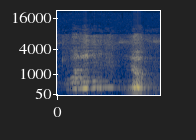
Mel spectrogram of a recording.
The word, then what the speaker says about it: অন্ন: যেমন অন্ন এর সঠিক উচ্চারণ হলো উন্নু।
